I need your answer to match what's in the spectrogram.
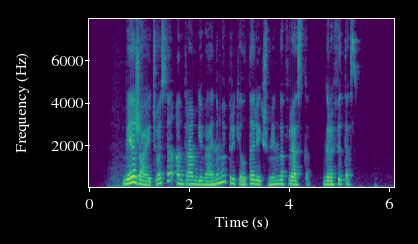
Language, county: Lithuanian, Alytus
